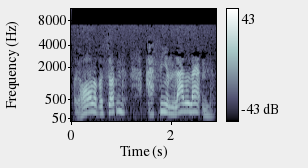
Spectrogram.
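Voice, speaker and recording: An actor playing a gentle, simple servant son, speaking haltingly in anguish in a radio drama. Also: male voice, a little high, sing-song, husky. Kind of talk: 1970s radio drama acting. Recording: phone-like narrow old radio broadcast.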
